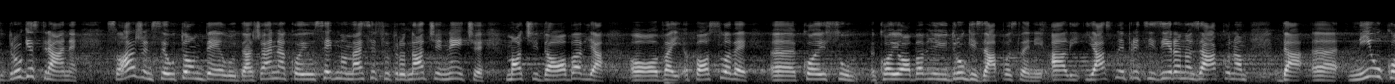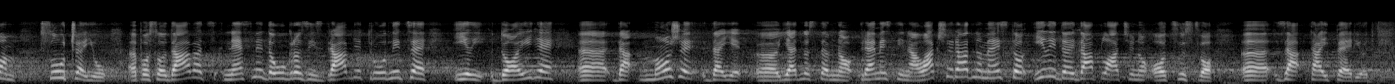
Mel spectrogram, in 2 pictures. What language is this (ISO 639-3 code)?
srp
